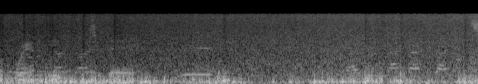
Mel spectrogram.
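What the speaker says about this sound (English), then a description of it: "really windy today. Really, really windy today." Strong wind buffets the microphone in a steady, rumbling roar with gusts rising and falling throughout.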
